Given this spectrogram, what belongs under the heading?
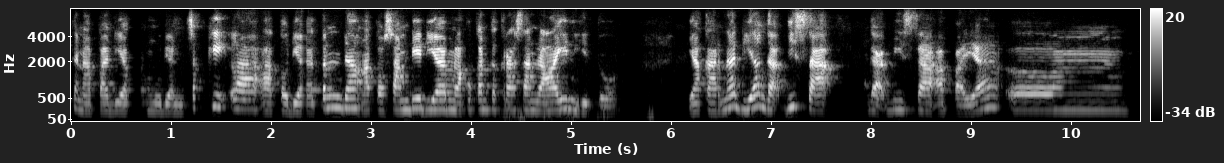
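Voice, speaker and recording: Woman speaker, fairly high voice, casual parenting talk, muffled recording. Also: a bit bright. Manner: casual explanatory, acts out children's voices. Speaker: child psychologist speaker. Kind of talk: parenting talk answering questions.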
